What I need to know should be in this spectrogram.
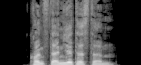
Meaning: strong dative masculine/neuter singular superlative degree of konsterniert
- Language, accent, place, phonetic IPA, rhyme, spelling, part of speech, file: German, Germany, Berlin, [kɔnstɛʁˈniːɐ̯təstəm], -iːɐ̯təstəm, konsterniertestem, adjective, De-konsterniertestem.ogg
